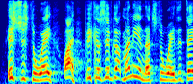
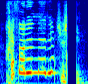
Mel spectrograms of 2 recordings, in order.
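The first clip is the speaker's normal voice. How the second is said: very high, squeaky aside; playful falsetto-like wondering; high-pitched musing; 12 semitones higher, faster than usual. Retold or imitated. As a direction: muse aloud in a high little voice. Mock musing aside on his finding.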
